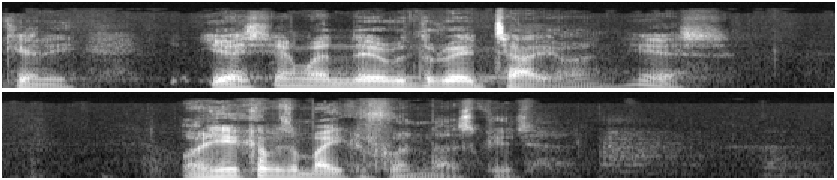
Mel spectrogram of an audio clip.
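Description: A middle-aged man speaks with animation into a microphone in a large hall.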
